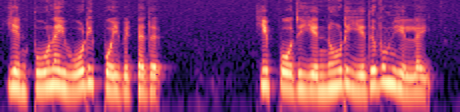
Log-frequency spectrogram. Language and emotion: Tamil, sad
